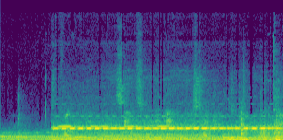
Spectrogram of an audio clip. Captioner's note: train door beeps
